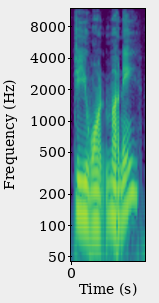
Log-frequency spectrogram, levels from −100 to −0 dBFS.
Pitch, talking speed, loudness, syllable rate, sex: 135 Hz, 240 wpm, -19 LUFS, 5.8 syllables/s, female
